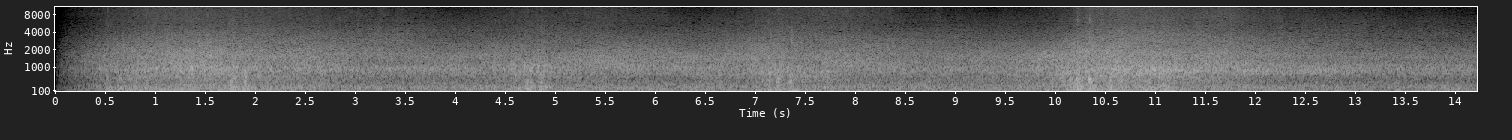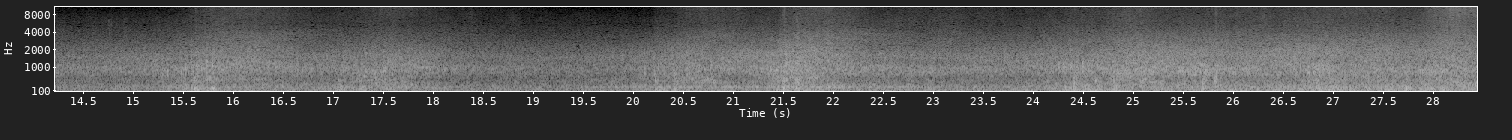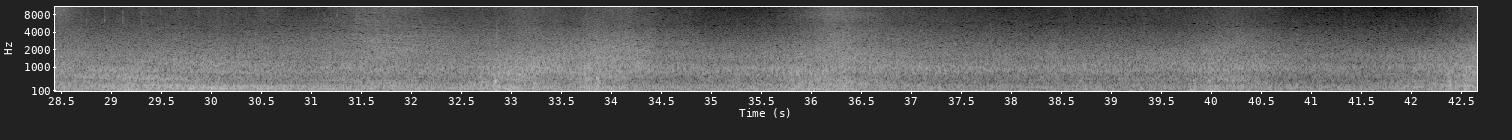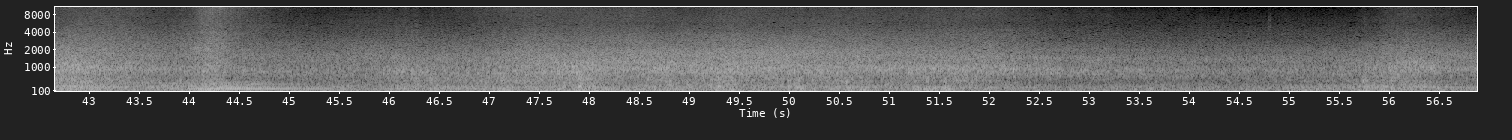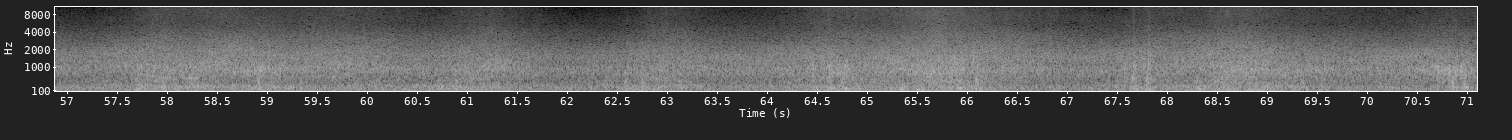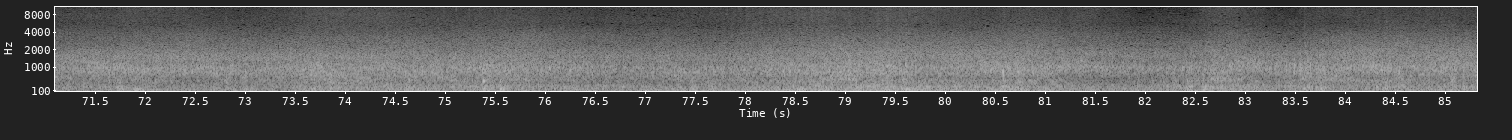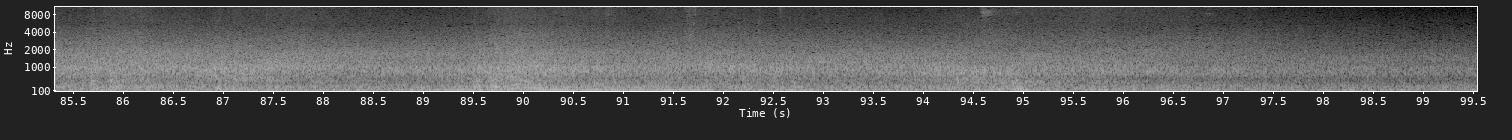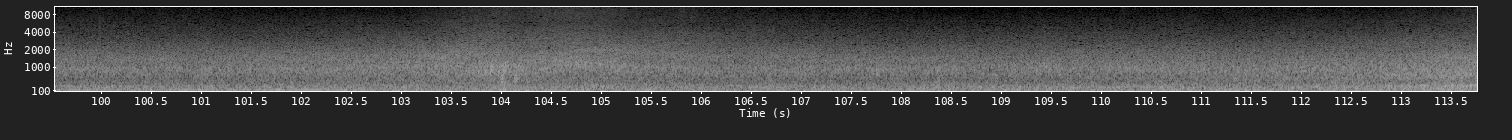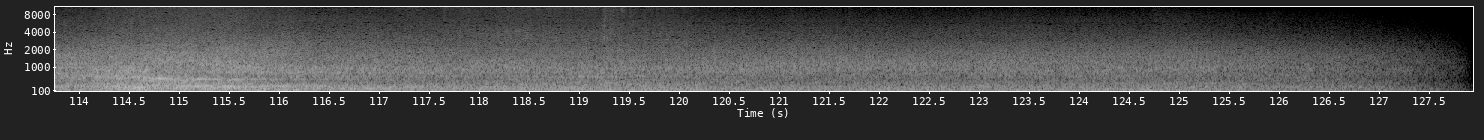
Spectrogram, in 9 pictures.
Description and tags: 0300 Mapo bridge
Traffic in Mapo bridge.
20120616
field-recording, korea, seoul, traffic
